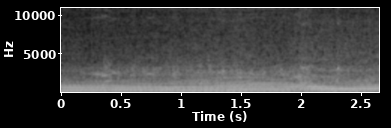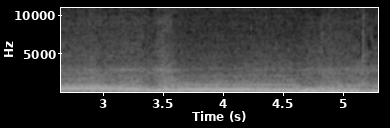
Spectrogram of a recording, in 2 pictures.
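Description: Honda Civic EP3 Type R's 2.0-litre four-cylinder VTEC engine, fitted with aftermarket headers, exhaust and intake, pulling hard at full throttle, heard from inside the cabin. Its pitch climbs slowly through the revs until an upshift drops it about three and a half seconds in, and then it pulls again.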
